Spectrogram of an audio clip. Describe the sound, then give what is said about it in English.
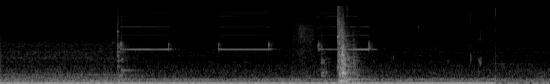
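A microwave oven heating oatmeal hums steadily with a low drone, punctuated by three beeps, a brief clunk, and the door opening near the end; no one speaks. “I'm about to be late for class, so I microwave some oatmeal.”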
